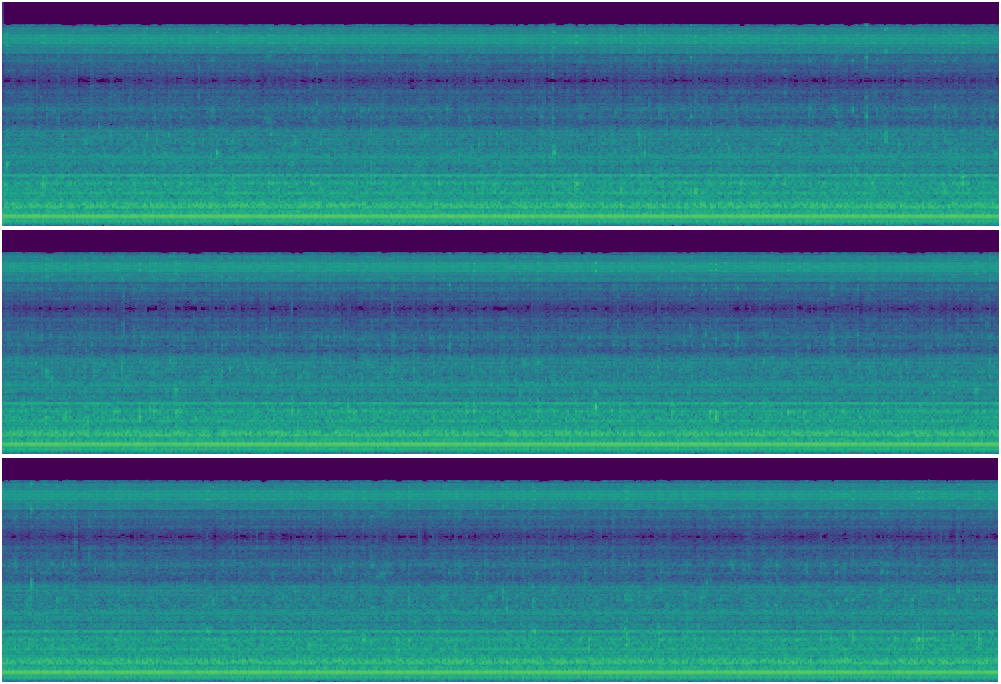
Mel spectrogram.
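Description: Steady low hum of an aquarium's water pump running, heard underwater through the tank water by a camera submerged in the tank, unchanging throughout.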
